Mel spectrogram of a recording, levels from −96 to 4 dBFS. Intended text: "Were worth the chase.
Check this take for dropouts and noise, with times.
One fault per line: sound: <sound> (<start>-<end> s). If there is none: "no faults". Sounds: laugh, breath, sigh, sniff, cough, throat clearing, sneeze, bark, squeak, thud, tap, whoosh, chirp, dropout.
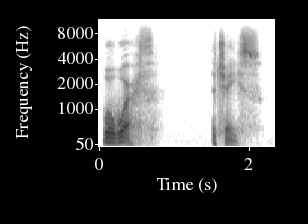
no faults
